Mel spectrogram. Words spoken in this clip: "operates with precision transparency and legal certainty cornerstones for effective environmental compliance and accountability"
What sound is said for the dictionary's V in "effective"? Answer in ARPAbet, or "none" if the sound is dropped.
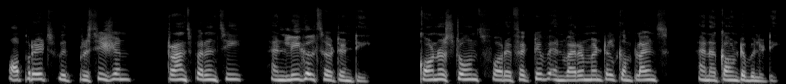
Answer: V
